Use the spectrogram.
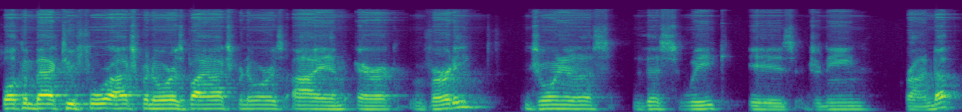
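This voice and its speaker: A man's voice: mid-range voice, steady tone, normal speed, a little mellow. A man hosting an interview podcast, talking casually with a lot of fillers and restarts. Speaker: podcast host. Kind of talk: conversational interview.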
